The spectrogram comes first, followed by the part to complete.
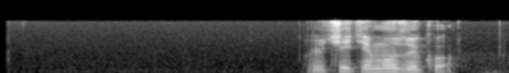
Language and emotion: Russian, angry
